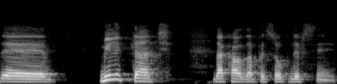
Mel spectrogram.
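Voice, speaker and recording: The man talks at a fairly high pitch with lively intonation and a moderate pace. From São Paulo area, Brazil (moved from Paraíba at age 4). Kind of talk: casual live-stream conversation.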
